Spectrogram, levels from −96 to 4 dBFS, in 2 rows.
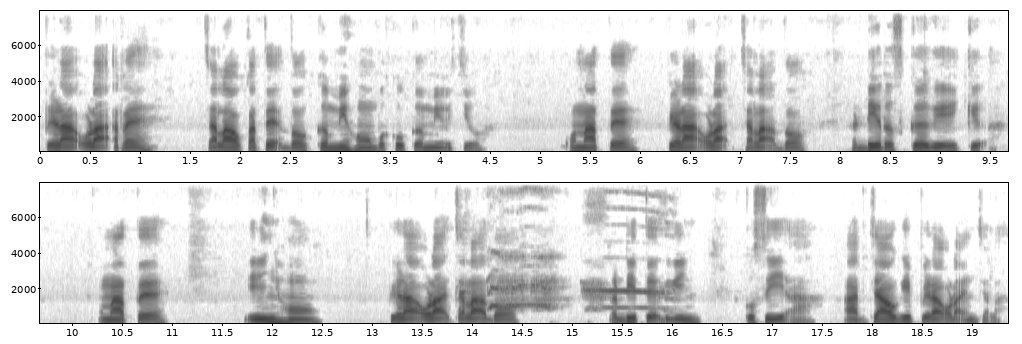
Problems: background sounds at intervals, low volume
